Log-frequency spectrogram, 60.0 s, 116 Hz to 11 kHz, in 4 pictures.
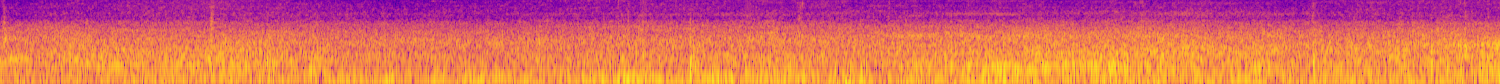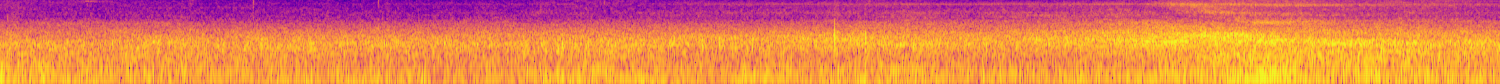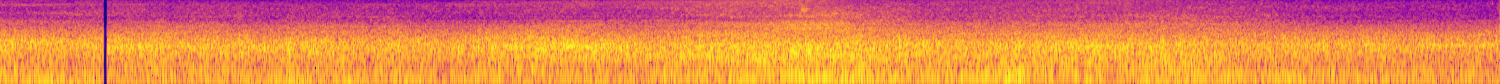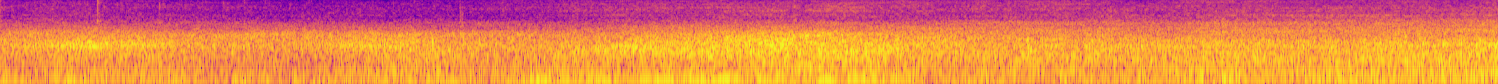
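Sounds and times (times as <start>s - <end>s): road traffic hum: 0.0s - 59.9s.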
